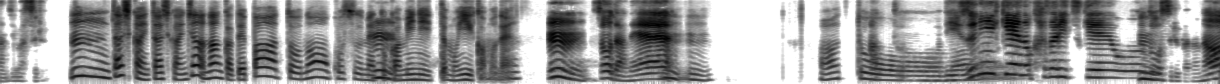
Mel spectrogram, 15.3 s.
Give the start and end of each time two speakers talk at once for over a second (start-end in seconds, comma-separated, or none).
10.8-12.9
